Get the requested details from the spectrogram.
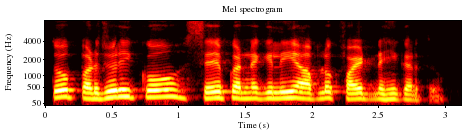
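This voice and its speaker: His voice is a little high and a little mellow, and he keeps a moderate pace. The man is a law lecturer giving an explanatory talk in Hindi with English legal terms, emphatic and exhortative, frequently checking that people are following.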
